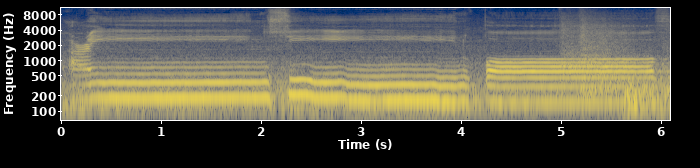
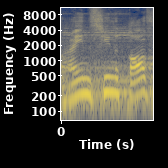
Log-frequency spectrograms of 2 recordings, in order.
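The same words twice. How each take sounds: First: The vowels in each letter name are drawn out. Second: The vowels in each letter name are short. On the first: The speaker calls it right. "तीनों को खींचकर पढ़ेंगे" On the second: The speaker calls it wrong. "आइन सीन क़ाफ नहीं पढ़ेंगे"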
